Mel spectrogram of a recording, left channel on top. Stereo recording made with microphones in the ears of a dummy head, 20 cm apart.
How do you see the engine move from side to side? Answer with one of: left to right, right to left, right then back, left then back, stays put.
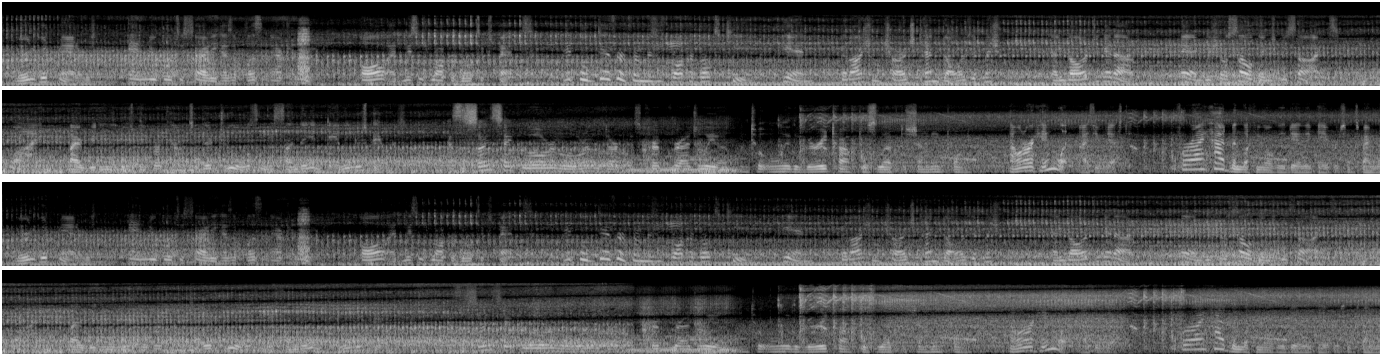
left to right.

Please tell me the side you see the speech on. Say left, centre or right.
left.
